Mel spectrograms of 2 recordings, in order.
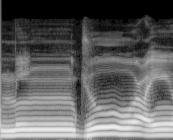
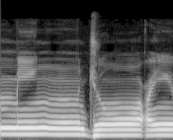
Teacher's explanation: নুন সাকিনের বাম পাশে খ অক্ষর পাওয়ার কারণে মিন হচ্ছে স্পষ্ট নুন সাকিন মিন, আর এখানে নুন সাকিনের বাম পাশে জিম অক্ষর থাকার কারণে এই শব্দটা উচ্চারণ করতে হচ্ছে বাংলাতে মনীষিকার মি আর অনুষ্কার মিং জু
